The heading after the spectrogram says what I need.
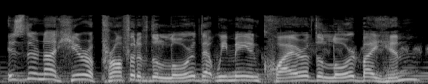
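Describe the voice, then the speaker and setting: A man's voice: high voice, normal speed, over music, natural voice. An actor playing a loyal, devout ancient king, earnest and declamatory, in a scripture drama.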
